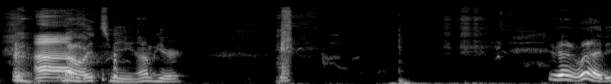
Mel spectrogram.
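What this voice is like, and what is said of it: Weird-sounding character voice. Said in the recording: “Your voice is sounding a little weird.”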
